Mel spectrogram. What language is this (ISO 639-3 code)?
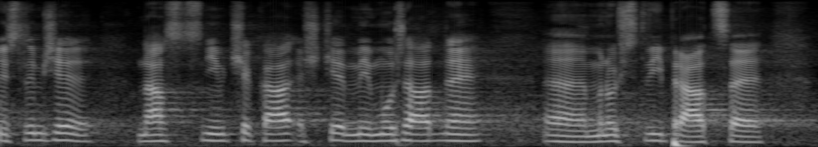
ces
